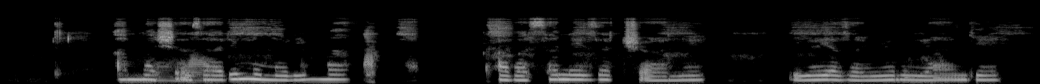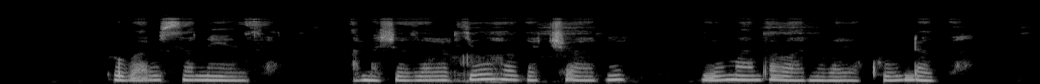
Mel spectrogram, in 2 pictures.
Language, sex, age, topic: Kinyarwanda, female, 25-35, agriculture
